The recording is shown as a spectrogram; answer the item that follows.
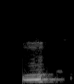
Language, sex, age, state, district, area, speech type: Manipuri, male, 30-45, Manipur, Kangpokpi, urban, conversation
